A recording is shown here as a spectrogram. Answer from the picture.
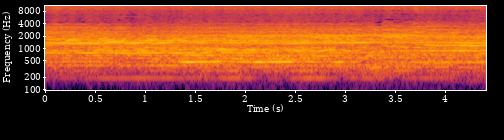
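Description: Live instrumental music led by a plucked electric bass, recorded straight from the mixing console and sounding thin and poor in quality, with almost no deep low end.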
